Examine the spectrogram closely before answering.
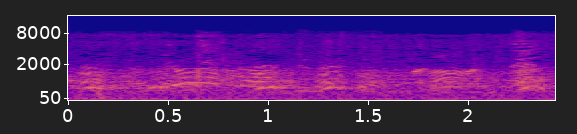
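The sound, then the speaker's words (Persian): A search and rescue dog of the Iranian Red Crescent team barks and yips in a quick, uneven series of sharp calls, fairly loud, during earthquake search and rescue in Afghanistan, with voices talking in the background throughout. “جمعیت هلال احمر ایران با گروه های مجهز جستجو و نجات از جمله سگ‌ها و دستگاه‌های زنده‌یاب، خودروهای امدادی و نیروهای واکنش سریع نخستین گروه خارجی بودند که به یاری زلزله زدگان افغانستان رسیدند.”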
